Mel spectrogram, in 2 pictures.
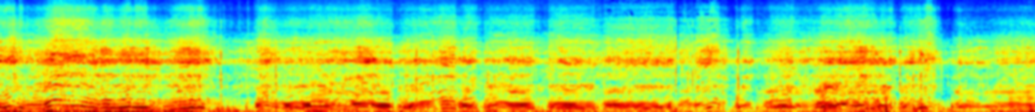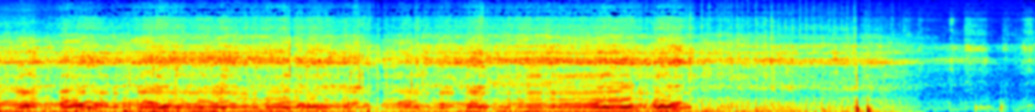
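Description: Enduro dirt bike engine working hard up a steep climb, revving up and falling back again and again as the throttle is worked. The sound drops away abruptly about a second before the end.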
